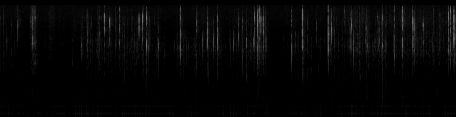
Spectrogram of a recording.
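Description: A soft pack of cotton pads in crinkly clear plastic wrap is squeezed, turned and scratched with fingernails. Quiet, bright crinkles and sharp crackles come in irregular bursts, with no low end and a short lull just before the six-second mark. The result is a dry, close plastic crackling that stops instantly after each touch.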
